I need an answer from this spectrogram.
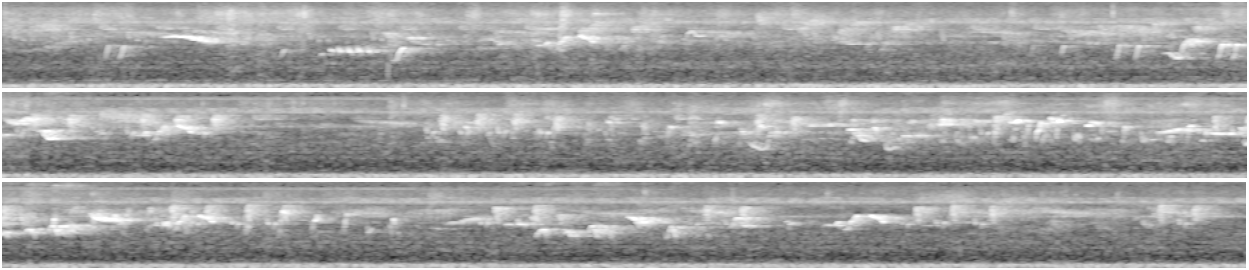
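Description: Small birds chirping busily, many short quick calls overlapping, over a steady low rumble.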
